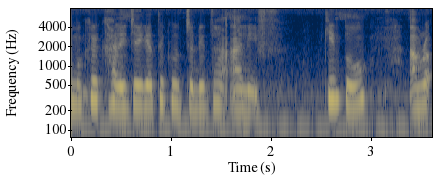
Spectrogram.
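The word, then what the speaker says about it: ألف: কারণ হচ্ছে আলিফটা আরবিতে বানান করতে হলে আমাদেরকে প্রথমে হচ্ছে হামজার উচ্চারণ নিয়ে আসতে হয়। আলিফ আলিফ এবং শেষে বাতাস বের হয়। কারণ হচ্ছে শেষে উচ্চারণে ফা আসে এবং ফায় হচ্ছে বাতাস জারি থাকে। হামসের হরফ তোফা। এজন্য আলিফ আলিফ আলিফ।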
